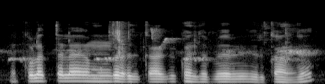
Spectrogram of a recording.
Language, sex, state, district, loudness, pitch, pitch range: Tamil, male, Tamil Nadu, Kanyakumari, -18 LUFS, 130 Hz, 125-145 Hz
